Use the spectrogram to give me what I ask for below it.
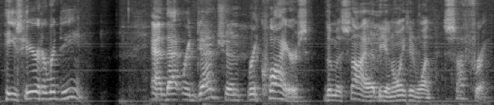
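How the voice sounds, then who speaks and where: A man's voice: on the high side, unhurried, darkish tone. A man preaching an expository sermon, quoting old-fashioned scripture verses and asking rhetorical questions. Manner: quotes King James verses, rising dramatically on quotes.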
